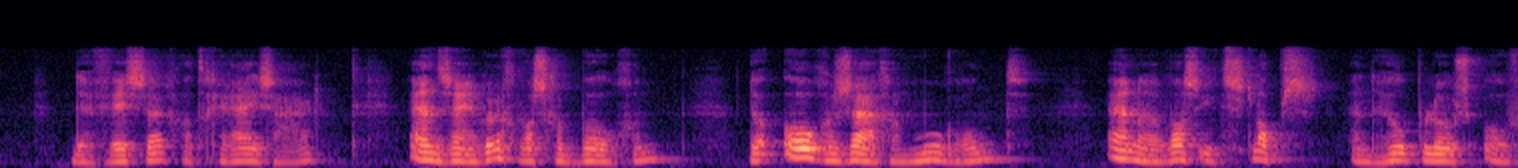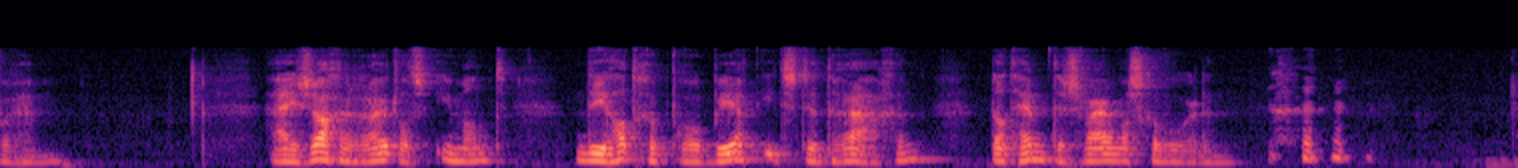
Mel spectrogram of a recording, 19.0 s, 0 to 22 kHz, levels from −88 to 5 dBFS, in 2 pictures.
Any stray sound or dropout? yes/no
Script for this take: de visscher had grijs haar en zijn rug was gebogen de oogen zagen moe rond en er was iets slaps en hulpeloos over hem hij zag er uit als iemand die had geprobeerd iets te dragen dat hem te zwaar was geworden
yes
